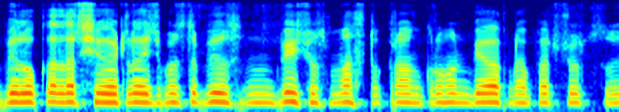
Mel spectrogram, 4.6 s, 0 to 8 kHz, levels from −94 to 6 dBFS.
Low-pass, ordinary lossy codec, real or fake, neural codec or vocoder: 7.2 kHz; none; real; none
